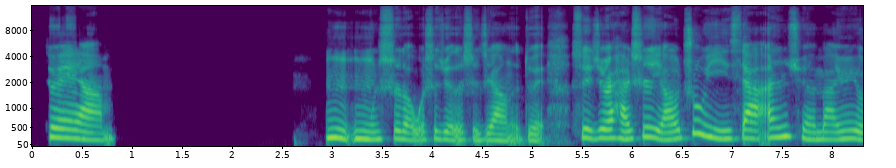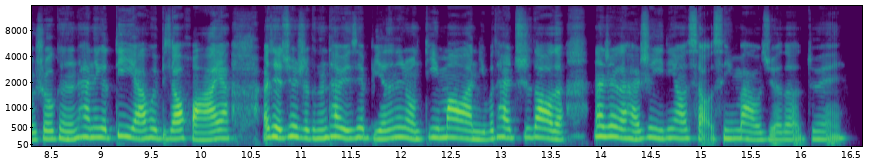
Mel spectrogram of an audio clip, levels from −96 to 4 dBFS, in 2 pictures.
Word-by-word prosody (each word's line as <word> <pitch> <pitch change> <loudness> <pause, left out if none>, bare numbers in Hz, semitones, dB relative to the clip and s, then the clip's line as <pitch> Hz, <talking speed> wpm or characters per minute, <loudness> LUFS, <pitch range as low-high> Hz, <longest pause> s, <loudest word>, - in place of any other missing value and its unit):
对 240 -3 +3
呀。 185 -3 +2 2.3
嗯 235 -3 +4
嗯， 205 -2 +2
是 210 +1 -2
的， 195 -2 0
我 - - -3
是 200 +1 -5
觉 195 -2 -2
得 - - -2
是 185 - -6
这 175 +1 -4
样 165 -2 -1
的， - - -6
对。 165 -1 -5 0.2
所 240 - -3
以 225 - +2
就 225 +2 +1
是 225 - +5
还 205 -3 +1
是 250 +3 -1
也 215 - +2
要 190 +2 +1
注 320 +9 0
意 225 -6 +1
一 - - +1
下 215 0 +2
安 245 +5 +1
全 210 -8 -3
吧。 195 -1 -2
因 - - -2
为 215 - -1
有 200 -3 0
时 195 +3 -3
候 210 - +2
可 220 0 -2
能 200 - 0
它 250 +3 +1
那 245 - +1
个 240 - +2
地 270 +5 -1
呀 215 -4 +3
会 230 0 0
比 215 - -6
较 215 +1 +5
滑 190 -3 +2
呀， 225 +1 +1 0.3
而 245 - +1
且 250 -3 +5
确 270 +3 +2
实 230 -3 -2
可 220 - -3
能 225 - +1
它 260 0 +3
有 225 - +3
一 - - -2
些 245 +2 0
别 210 -3 -2
的 220 - -1
那 255 - +1
种 215 -4 0
地 245 +1 -2
貌 240 0 +4
啊， 215 - +3
你 195 -1 -1
不 210 - -3
太 245 -1 0
知 240 +1 -7
道 240 -3 +4
的。 195 -2 0 0.3
那 275 0 +4
这 270 - +3
个 230 - +2
还 200 -3 0
是 245 +4 -2
一 220 -2 -1
定 230 - -3
要 220 -1 -1
小 220 - -5
心 215 0 -3
吧， 205 -2 0
我 185 - -4
觉 190 0 -5
得， 190 0 -5
对。 205 +3 -6
220 Hz, 305 characters per minute, -20 LUFS, 200-240 Hz, 2.3 s, 是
